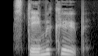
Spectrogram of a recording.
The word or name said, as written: stemmekøb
